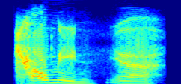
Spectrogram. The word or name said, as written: Chau Min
